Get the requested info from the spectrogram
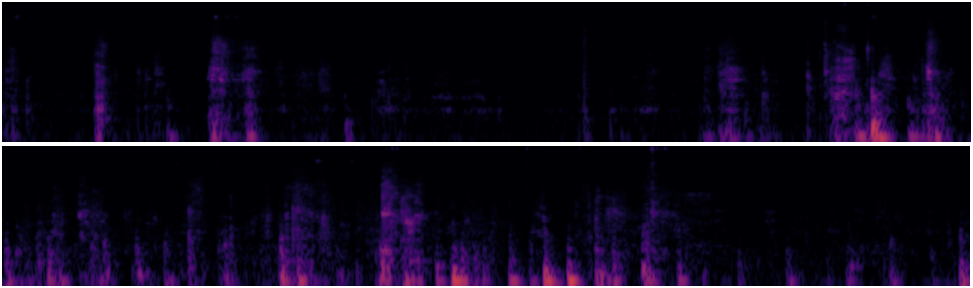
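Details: Golden Retriever Monty and Labrador Eric play fighting at home: a few isolated grunts and thumps at first, then a quiet stretch, then a long rush of rapid rough growls and snarls that keeps going to the end.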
